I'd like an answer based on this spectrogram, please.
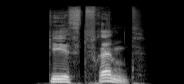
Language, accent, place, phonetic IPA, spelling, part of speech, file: German, Germany, Berlin, [ˌɡeːst ˈfʁɛmt], gehst fremd, verb, De-gehst fremd.ogg
- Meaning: second-person singular present of fremdgehen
